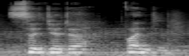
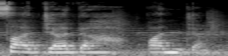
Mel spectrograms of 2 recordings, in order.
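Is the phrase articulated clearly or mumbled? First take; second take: mumbled; clear. First: The sounds are slurred and not clearly articulated. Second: Each sound is articulated clearly and distinctly. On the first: The speaker calls it wrong. "Bukan sajadah panjang" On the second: The speaker calls it right. "Kita contohkan saat membaca judul puisi ya"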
